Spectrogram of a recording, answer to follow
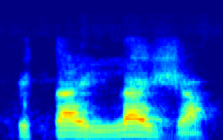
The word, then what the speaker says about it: leisure: strange like it's like it rhymes kind of like you got pleasure leisure yes i will do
